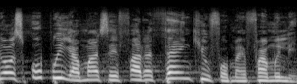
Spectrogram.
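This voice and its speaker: The man's voice sits high in pitch. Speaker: pastor leading prayer. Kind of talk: fervent prayer and sermon-style thanksgiving, with repeated call-and-response cues. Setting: live church prayer meeting streamed online. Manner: earnest, rhythmic, repeating phrases for emphasis. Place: church. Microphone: handheld.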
